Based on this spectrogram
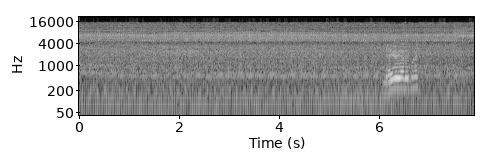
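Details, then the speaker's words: Kia Carens 2022 Prestige diesel at normal start and idle: quiet, even idle with a soft steady clatter and no knocks or misses; engine sounds smooth and refined. "तो normal starting में जो sound है वह इतना आपको सुनाई देता है"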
